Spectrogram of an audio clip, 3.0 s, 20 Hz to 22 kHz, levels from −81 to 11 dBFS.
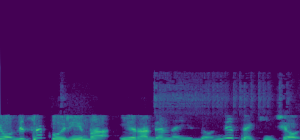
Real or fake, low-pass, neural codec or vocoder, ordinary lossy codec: real; 10.8 kHz; none; MP3, 48 kbps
